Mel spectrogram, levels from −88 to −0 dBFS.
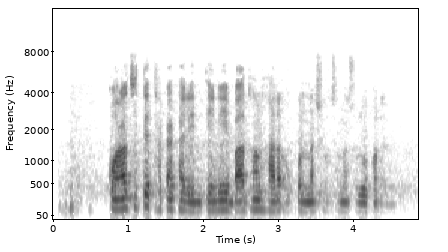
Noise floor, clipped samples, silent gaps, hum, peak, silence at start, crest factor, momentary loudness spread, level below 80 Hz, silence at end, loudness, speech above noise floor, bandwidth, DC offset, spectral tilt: -59 dBFS; under 0.1%; none; none; -12 dBFS; 0.2 s; 22 dB; 14 LU; -74 dBFS; 0.5 s; -32 LUFS; 27 dB; 7.8 kHz; under 0.1%; -6.5 dB/octave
